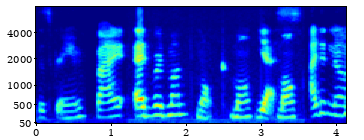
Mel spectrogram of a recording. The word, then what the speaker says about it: Munch: Monk. Yes. Monk. I didn't know it was pronounced that way. We've all been pronouncing it wrong, America. Well, we were all like Edvard Munch.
